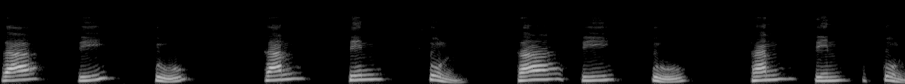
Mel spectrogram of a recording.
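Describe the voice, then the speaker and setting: This high-pitched man pauses often and draws out his words as he patiently drills Arabic letter sounds in a live online lesson, asking learners to repeat syllables. His Bangladeshi Bengali-accented voice is steady, smooth and darkish, stretching some sounds in a half-sung manner. The recording is dry.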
